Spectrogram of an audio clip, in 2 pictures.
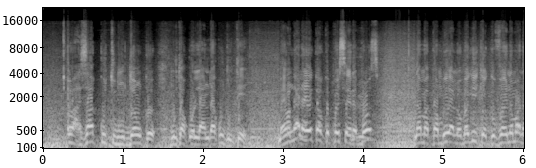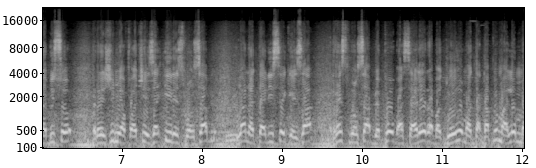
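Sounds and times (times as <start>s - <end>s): motor vehicle rumble: 0.0s - 12.0s
man talking: 0.2s - 12.0s.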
